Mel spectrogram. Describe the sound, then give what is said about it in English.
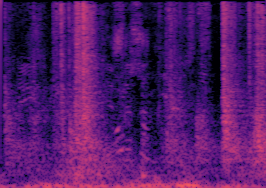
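Keys rattle in the lock of a rarely used door onto the roof of the Cape Air company headquarters overlooking Barnstable Airport, then the heavy door clunks and thuds open, with a couple of sharp metallic bursts over a low rumbling background. “director of sustainability at Cape Air, takes out keys to unlock a rarely used door that opens onto the roof of the company headquarters overlooking Barnstable Airport.”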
